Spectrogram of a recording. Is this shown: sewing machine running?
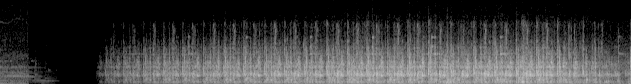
yes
